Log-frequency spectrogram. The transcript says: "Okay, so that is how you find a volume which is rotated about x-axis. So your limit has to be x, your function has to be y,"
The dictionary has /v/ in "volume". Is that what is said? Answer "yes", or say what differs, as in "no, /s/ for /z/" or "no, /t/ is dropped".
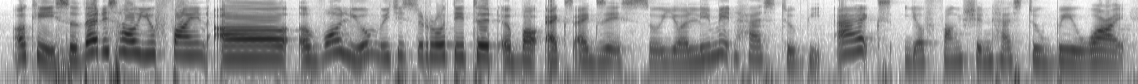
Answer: yes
